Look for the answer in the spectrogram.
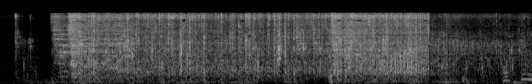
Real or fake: real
